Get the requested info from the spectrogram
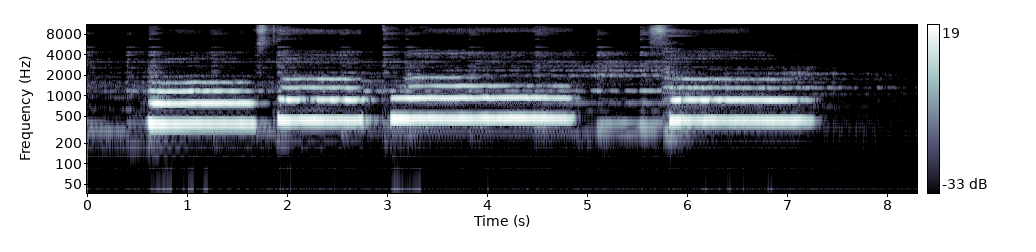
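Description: A young woman singing a slow ballad in four long, held notes with short breaks between them.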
